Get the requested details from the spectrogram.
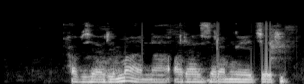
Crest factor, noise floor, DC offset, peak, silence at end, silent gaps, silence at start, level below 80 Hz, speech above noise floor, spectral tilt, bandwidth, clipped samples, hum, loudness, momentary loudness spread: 14 dB; -58 dBFS; under 0.1%; -2 dBFS; 0.15 s; none; 0.7 s; -44 dBFS; 44 dB; -7 dB/octave; 7.6 kHz; under 0.1%; none; -15 LUFS; 6 LU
